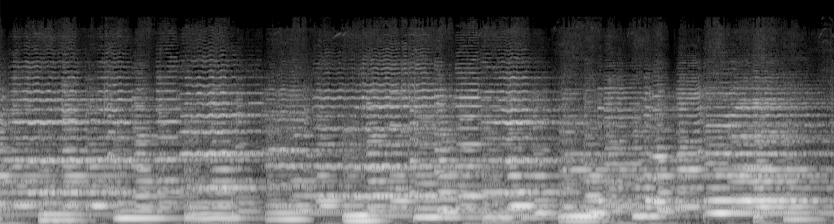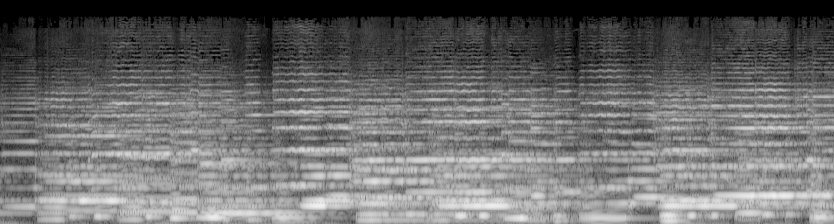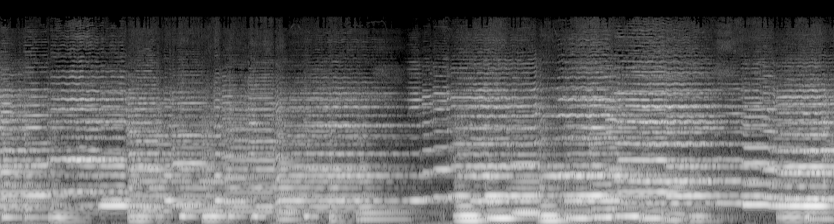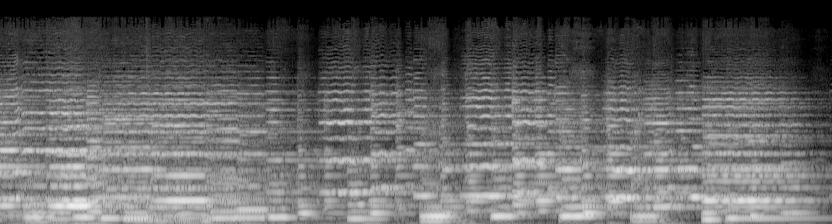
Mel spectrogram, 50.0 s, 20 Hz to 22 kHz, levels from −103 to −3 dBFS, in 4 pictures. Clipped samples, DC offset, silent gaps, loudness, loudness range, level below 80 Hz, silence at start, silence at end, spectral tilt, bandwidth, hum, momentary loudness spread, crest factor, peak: under 0.1%; under 0.1%; none; -19 LUFS; 7 LU; -42 dBFS; 0 s; 0.15 s; -7 dB/octave; 11.5 kHz; none; 12 LU; 18 dB; -2 dBFS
